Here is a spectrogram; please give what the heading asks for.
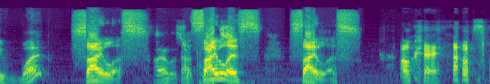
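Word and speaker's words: Sylus: Silas. Okay, I was like, what? Spell that.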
